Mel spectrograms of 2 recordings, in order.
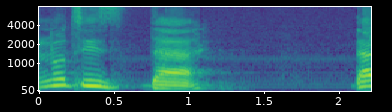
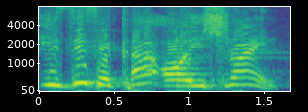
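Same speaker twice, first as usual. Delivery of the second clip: incredulous question; 11 semitones higher, 5 dB louder than usual. Acted. Comedian questioning palm oil for a car, incredulous. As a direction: demand it in mock disbelief.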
